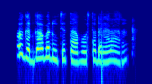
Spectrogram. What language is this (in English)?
Kalenjin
